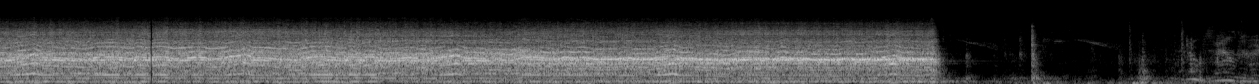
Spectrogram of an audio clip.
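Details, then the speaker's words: 1969 Dodge D-200 crew cab camper special: starter drags the engine over slowly, about three turns a second, then cuts out; slow cranking. "No, it seems like it's barely turning over."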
